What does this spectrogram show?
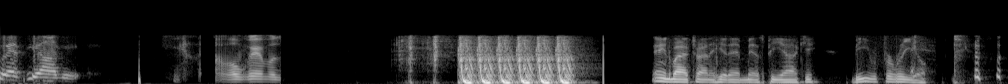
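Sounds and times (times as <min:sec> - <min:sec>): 
speech: 0:00.0 - 0:00.9, 0:01.7 - 0:02.9, 0:06.5 - 0:10.0
gunshot sound effect: 0:04.0 - 0:06.0
automatic gunfire sound effect: 0:04.1 - 0:06.0.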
